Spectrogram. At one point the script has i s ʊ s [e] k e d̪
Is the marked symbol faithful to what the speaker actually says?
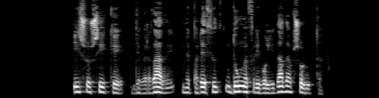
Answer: no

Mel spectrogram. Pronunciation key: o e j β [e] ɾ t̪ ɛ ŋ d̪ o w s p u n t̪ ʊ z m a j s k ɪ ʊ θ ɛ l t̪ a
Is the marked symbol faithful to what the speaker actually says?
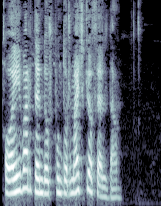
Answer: no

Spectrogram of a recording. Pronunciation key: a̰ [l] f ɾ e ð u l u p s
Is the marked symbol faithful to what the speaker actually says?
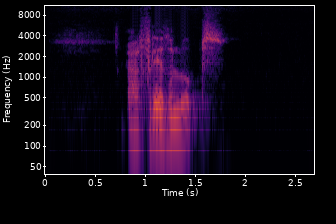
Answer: yes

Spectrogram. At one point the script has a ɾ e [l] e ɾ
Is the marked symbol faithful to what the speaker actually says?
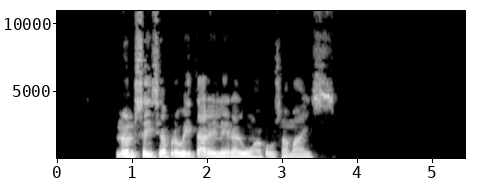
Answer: yes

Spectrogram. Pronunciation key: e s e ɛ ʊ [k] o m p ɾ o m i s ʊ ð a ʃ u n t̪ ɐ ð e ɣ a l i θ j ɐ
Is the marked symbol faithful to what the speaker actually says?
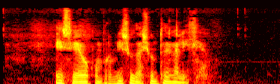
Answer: yes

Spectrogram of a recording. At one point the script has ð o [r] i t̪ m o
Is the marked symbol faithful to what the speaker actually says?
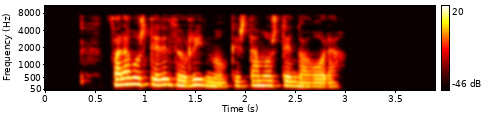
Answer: yes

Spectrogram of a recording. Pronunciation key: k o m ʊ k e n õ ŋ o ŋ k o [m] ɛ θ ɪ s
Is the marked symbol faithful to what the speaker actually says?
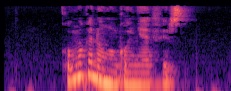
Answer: no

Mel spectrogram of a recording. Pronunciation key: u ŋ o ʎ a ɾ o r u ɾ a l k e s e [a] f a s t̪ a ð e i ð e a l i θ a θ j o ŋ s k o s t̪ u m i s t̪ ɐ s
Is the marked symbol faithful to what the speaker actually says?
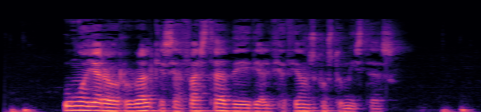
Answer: yes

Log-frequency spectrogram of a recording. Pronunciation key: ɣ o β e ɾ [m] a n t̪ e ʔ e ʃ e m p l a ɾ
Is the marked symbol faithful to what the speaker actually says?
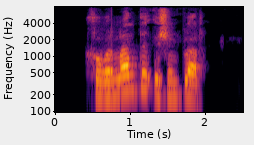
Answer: no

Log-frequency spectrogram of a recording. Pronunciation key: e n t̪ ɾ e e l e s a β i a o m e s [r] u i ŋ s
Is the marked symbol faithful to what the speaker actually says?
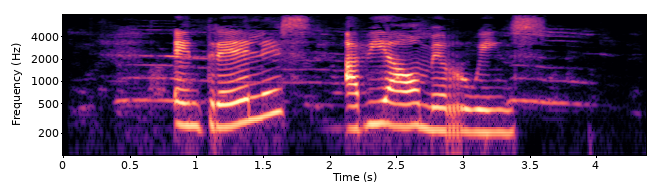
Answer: yes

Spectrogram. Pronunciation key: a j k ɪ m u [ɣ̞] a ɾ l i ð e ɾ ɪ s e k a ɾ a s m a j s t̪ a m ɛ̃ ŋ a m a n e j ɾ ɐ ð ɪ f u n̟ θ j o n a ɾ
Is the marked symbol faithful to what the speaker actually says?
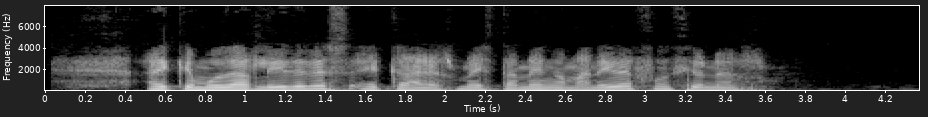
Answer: no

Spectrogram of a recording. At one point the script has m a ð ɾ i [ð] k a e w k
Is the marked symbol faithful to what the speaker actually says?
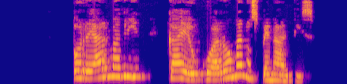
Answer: yes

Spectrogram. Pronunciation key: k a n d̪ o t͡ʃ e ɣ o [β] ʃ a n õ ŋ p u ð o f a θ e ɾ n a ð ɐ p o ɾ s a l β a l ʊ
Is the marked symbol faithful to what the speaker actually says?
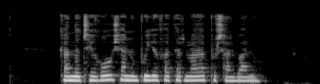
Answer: no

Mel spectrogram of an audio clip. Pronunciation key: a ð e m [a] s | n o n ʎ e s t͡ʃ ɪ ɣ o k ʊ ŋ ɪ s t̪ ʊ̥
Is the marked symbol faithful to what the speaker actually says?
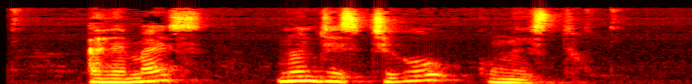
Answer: yes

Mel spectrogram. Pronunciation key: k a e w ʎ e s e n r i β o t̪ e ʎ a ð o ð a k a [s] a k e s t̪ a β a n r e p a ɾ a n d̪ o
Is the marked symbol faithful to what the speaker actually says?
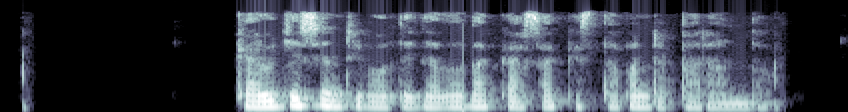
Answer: yes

